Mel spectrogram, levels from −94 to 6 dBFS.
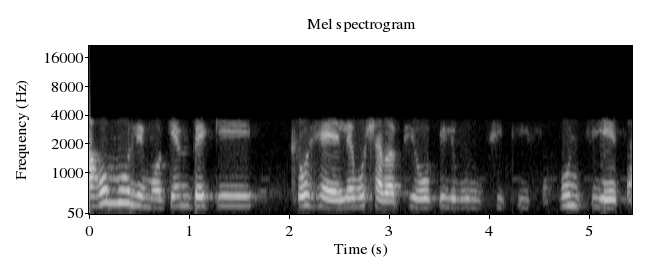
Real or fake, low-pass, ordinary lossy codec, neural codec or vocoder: real; 3.6 kHz; AAC, 32 kbps; none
